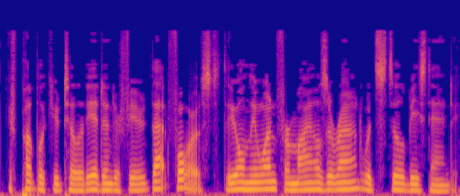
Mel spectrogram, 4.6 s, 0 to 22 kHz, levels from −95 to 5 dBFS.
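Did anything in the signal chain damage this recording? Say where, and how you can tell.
No, nothing along the chain, from capture through to playback, has left an audible mark on this speech.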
